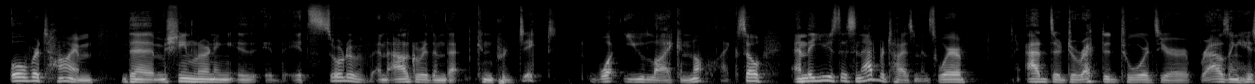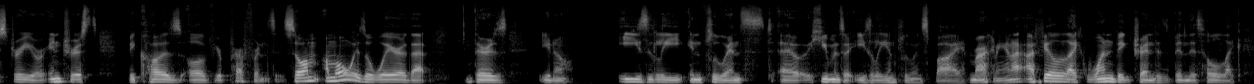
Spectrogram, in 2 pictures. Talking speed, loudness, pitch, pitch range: 170 wpm, -29 LUFS, 115 Hz, 100-125 Hz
